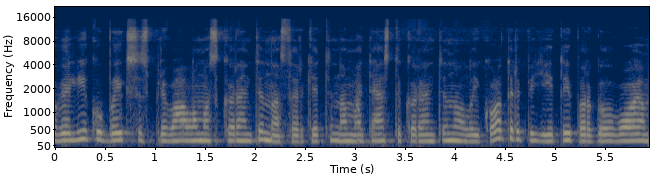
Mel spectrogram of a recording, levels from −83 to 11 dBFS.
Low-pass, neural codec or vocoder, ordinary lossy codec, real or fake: 14.4 kHz; vocoder, 44.1 kHz, 128 mel bands, Pupu-Vocoder; Opus, 24 kbps; fake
